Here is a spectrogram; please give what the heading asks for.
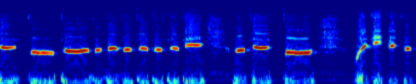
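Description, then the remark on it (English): Someone whistles a jaunty cartoon boat tune like Mickey's toot boat. It is a quick run of short, bouncy notes at a fairly steady high pitch, ending with an upward slide into a few final chirps. No talking. “With the little, with the Mickey's toot boat.”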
